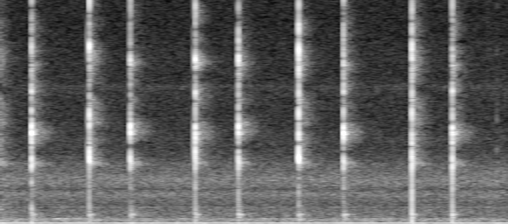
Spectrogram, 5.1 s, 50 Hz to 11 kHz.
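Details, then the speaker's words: Fuel injector from 1989 Oldsmobile Toronado bench-tested off engine on roughly 9–13 volts, drawing about 0.4 amp: crisp even clicks about twice a second over faint hum; injector working normally. "But 9 volts or 12 volts or 13 volts or whatever, if the thing is working, you can hear it. I hope you can hear it clicking."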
